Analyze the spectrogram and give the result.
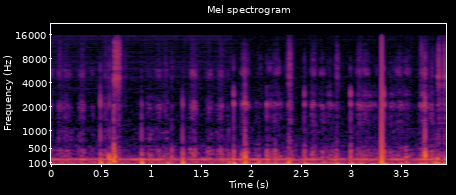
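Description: A hard plastic stylus tip writes lines of English on a tablet fitted with a matte, paper-like plastic screen protector over the glass. The result is a steady scratching, rubbing stroke sound with quick taps and short bright scrapes, over a low hum.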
